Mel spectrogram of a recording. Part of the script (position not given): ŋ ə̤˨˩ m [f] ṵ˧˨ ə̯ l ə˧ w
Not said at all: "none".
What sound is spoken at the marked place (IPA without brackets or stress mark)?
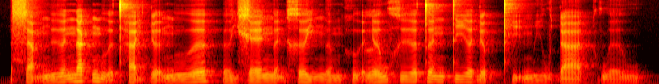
h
